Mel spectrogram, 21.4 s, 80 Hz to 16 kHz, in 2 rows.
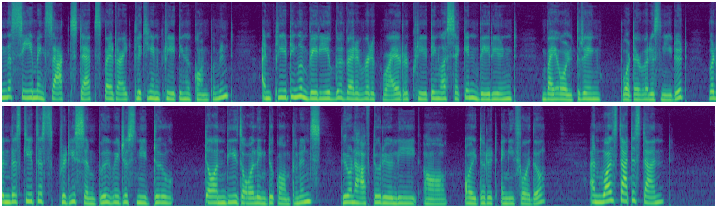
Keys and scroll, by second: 0.1 shift+m, 4.5 shift+v.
